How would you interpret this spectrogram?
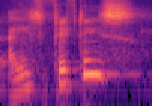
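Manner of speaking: ordinary delivery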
